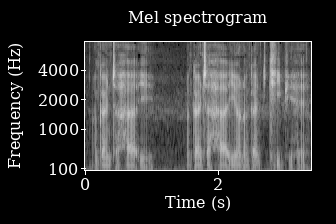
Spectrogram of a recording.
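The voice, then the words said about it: Slightly deeper menacing voice. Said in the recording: “His voice was slightly deeper than my own.”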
